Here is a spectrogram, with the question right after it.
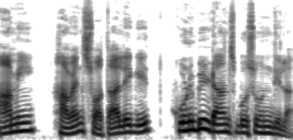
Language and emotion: Goan Konkani, neutral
